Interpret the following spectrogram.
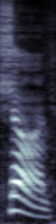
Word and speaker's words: Sean: as you all know my name is sean and it's spelled the irish way s-e-a-n but he wants to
